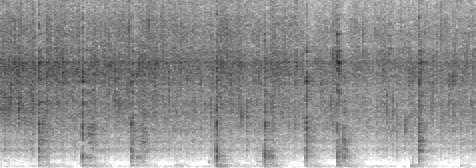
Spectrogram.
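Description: Whole black peppercorns stir-fry in hot oil in a pan ahead of adding crab, with a spatula scraping the pan in a regular rhythm over a steady close sizzle and no talking.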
